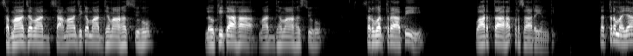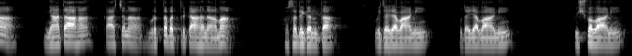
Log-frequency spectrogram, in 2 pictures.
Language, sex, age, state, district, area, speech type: Sanskrit, male, 18-30, Karnataka, Chitradurga, rural, spontaneous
